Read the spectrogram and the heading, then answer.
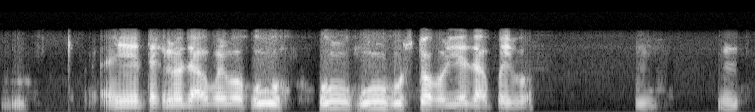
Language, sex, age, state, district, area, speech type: Assamese, male, 45-60, Assam, Dhemaji, rural, conversation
